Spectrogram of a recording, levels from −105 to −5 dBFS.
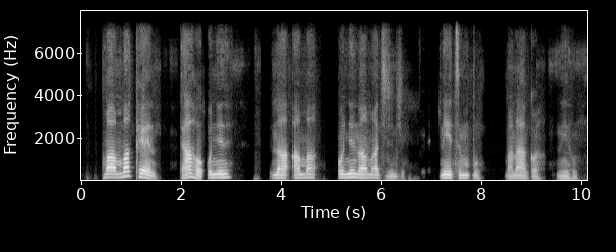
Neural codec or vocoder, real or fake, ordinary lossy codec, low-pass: codec, 16 kHz, 0.8 kbps, ZipCodec; fake; none; 7.2 kHz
